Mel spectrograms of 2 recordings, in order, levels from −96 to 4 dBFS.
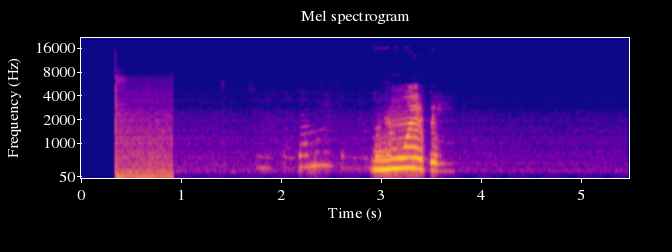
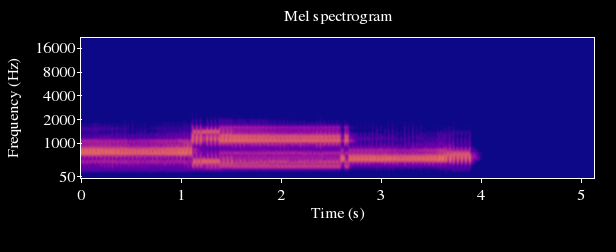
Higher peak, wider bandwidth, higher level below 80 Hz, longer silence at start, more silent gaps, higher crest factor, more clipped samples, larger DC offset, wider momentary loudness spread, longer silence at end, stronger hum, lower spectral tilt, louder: first, -2 dBFS vs -24 dBFS; first, 5.6 kHz vs 2.1 kHz; first, -42 dBFS vs under -90 dBFS; first, 0.35 s vs 0 s; neither; about the same, 18 dB vs 14 dB; neither; neither; first, 27 LU vs 4 LU; first, 1.9 s vs 1.2 s; neither; first, -8 dB/octave vs 8.5 dB/octave; first, -12 LUFS vs -38 LUFS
